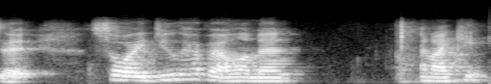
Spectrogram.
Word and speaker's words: LMNT: alex is asking about the electrolyte product lmnt it's pronounced element i have element i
